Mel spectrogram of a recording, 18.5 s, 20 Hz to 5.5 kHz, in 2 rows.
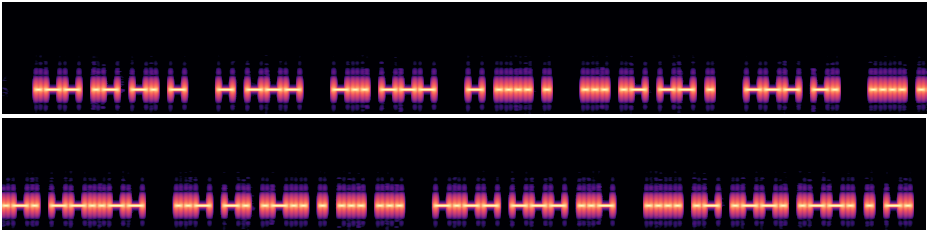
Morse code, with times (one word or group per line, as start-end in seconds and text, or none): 0.3-1.8 WANT
2.2-3.0 TO
3.3-4.3 DO
4.7-5.5 THE
5.8-7.1 SAME
7.4-8.3 ON
8.7-10.7 HF,
11.0-13.2 UNLESS
13.6-15.4 YOU
15.7-18.3 HAPPEN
